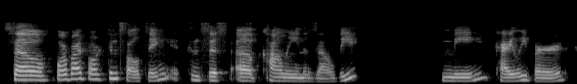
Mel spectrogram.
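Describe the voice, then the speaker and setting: A young woman delivers a polished, scripted business presentation. Her voice sits a little low, and the recording is dry with a dull, lo-fi tone. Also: lively intonation, measured pace, dry recording. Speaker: student presenter.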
